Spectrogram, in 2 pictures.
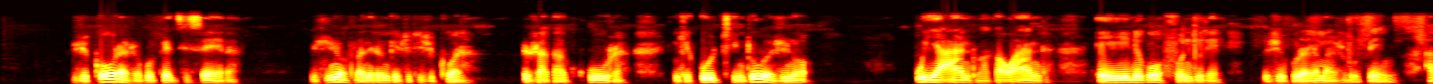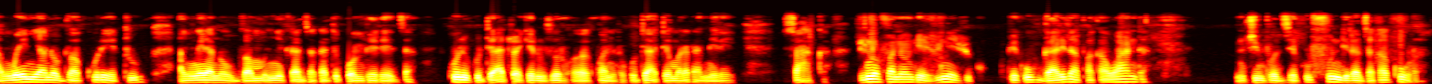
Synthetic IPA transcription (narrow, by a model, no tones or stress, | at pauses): ʐiko̞ɾaʐe̞kupe̞d͡zise̞ɾa̰ | ʐino̞fa̰niɾaŋɡe̞ʐiriʐikʰo̞̰ɾa | ʐa̰ka̰k̚uraŋɡe̞kutindooʐino̞ | ujaːntuaka̰wa̰nda | eiɗekuofundire | ʐikuɾaramaʐeṵpe̞̰ːɲua̰mwe̞niano̞b͡vakuɾe̞tuamwe̞nano̞b͡vamuɲika̰d͡zakatiko̞̰mbe̞ɾe̞̰d͡za | kuɾikutia̰t͡ʃa̰ke̞ruzoruwa̰kakwanirakutia̰te̞mura̰ra̰mirei | sa̰kḁ | ʐ̥ino̞fanauŋɡe̞ʐine̞ʐi | pekuɡʱaɾirapaka̰wanda | nʐimbo̞d͡ze̞kufundirad͡zakakuːra̰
